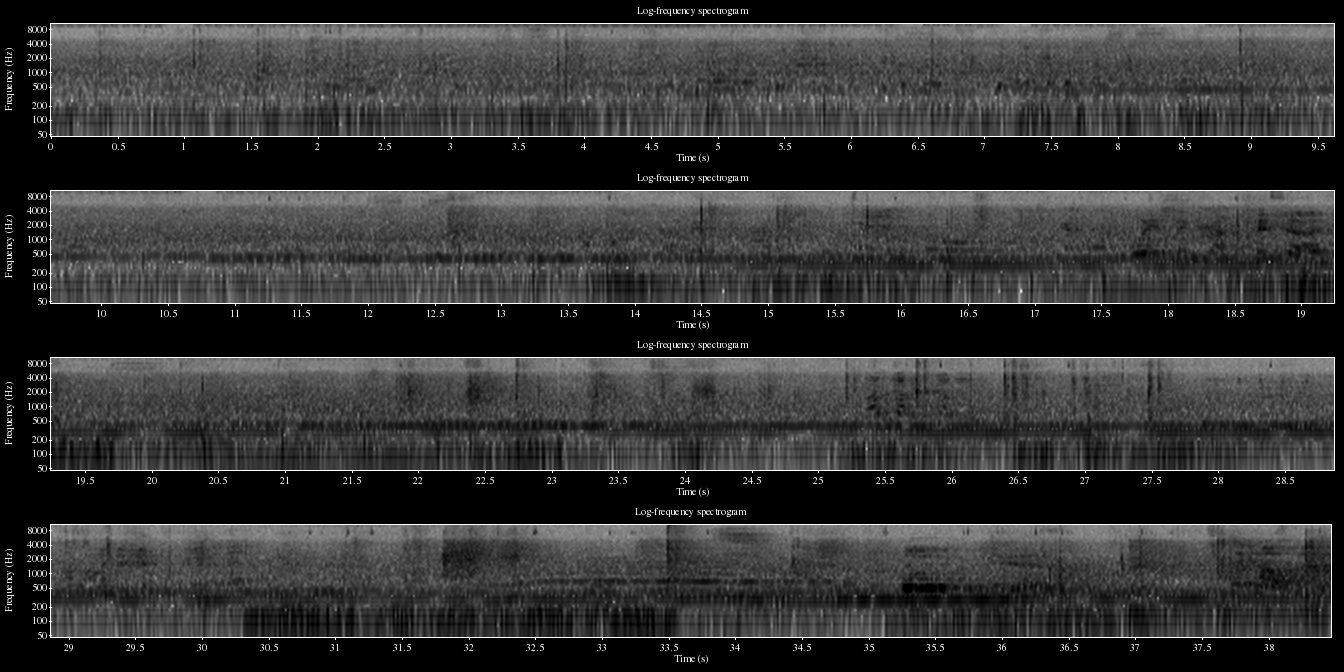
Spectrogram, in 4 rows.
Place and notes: {"title": "Würzburg, Deutschland - Würzburg, Mainwiesen, under bridge", "date": "2013-07-24 21:10:00", "description": "On a summer slightly windy evening under the bridge. The sound of young people playing basketball and feather ball and then the vocal sound of a singer from a concert from the nearby hafensommer festival venue.\nsoundmap d - social ambiences and topographic field recordings", "latitude": "49.80", "longitude": "9.92", "altitude": "172", "timezone": "Europe/Berlin"}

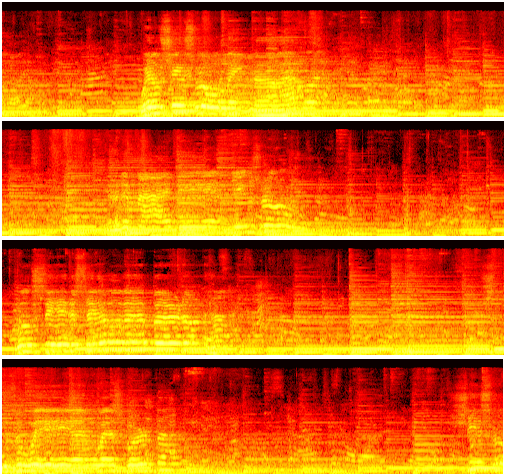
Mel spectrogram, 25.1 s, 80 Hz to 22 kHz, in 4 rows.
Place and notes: {"title": "night ferry, solo entertainment aboard", "description": "recorded on night ferry trelleborg - travemuende, august 10 to 11, 2008.", "latitude": "55.18", "longitude": "13.04", "timezone": "GMT+1"}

